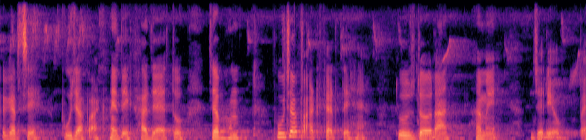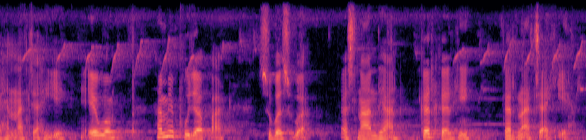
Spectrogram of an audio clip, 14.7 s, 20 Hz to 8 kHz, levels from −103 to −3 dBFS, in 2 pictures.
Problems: constant background noise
